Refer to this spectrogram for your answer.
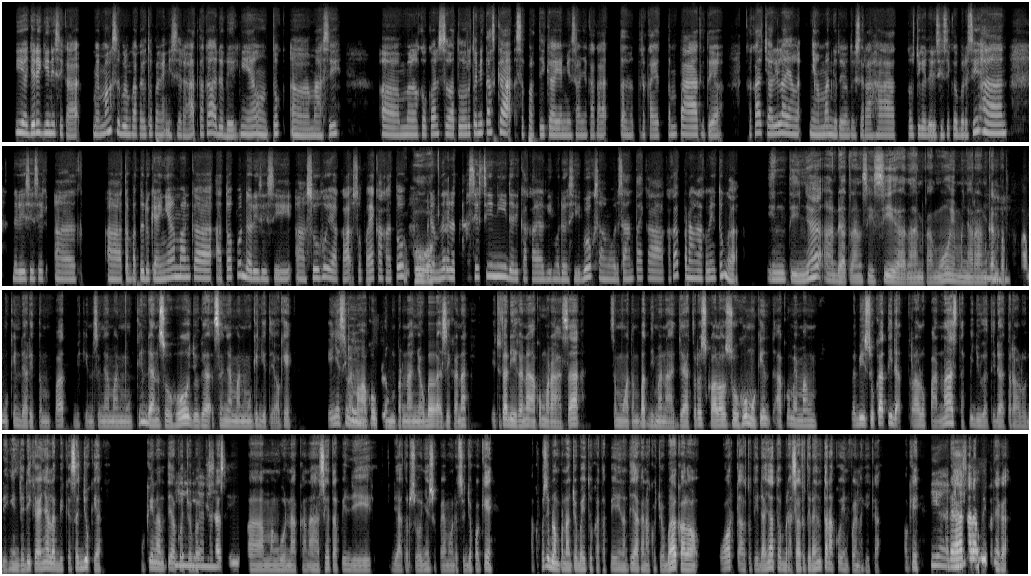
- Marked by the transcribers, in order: tapping; in English: "work"
- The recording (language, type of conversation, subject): Indonesian, advice, Bagaimana cara menciptakan suasana santai saat ingin menikmati hiburan?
